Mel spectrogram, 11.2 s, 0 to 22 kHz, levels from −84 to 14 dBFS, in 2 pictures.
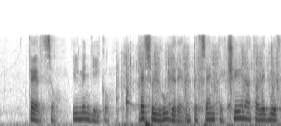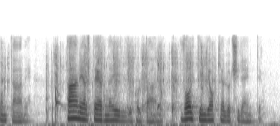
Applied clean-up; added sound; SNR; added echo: none; Liquid; 11 dB; none.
